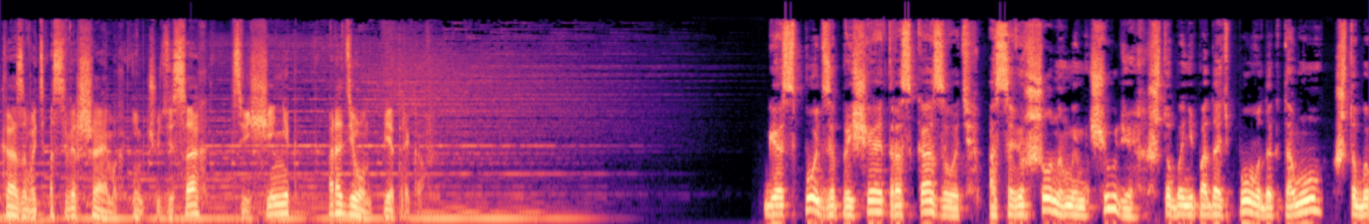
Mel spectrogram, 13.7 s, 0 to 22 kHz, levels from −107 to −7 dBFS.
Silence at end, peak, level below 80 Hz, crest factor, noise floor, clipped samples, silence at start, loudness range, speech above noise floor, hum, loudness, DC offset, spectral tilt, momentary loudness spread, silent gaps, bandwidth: 0 s; 0 dBFS; -32 dBFS; 14 dB; -77 dBFS; under 0.1%; 0 s; 12 LU; 64 dB; none; -13 LUFS; under 0.1%; -4 dB/octave; 17 LU; none; 16.5 kHz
